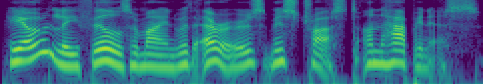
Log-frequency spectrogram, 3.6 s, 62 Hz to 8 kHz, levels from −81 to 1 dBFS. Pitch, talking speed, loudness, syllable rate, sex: 205 Hz, 150 wpm, -17 LUFS, 4.4 syllables/s, female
